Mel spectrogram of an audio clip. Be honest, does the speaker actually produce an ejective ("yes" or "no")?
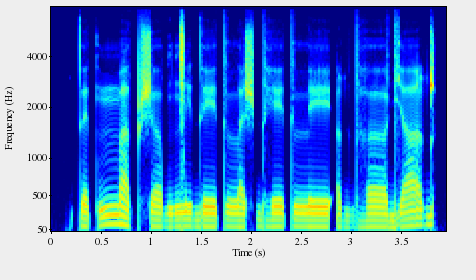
no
